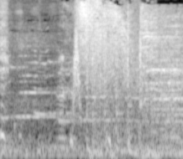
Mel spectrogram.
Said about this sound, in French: Peut-on entendre une baleine faire ses besoins dans l'eau ? Ouais. Apparemment, la réponse est oui.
